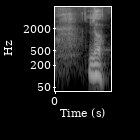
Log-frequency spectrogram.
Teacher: ल वर्ण का उच्चारण करते समय जिह्वा और दांतों के मध्य से वायु बाहर निकलती है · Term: पार्श्विक व्यंजन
